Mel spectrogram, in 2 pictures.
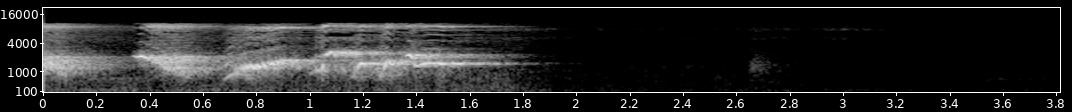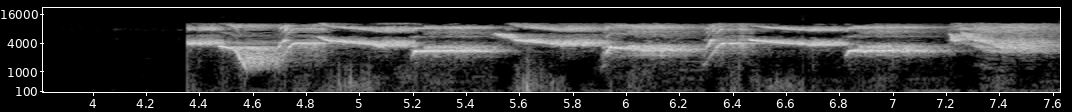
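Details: White-rumped shama master song for bird training: a burst of varied, swooping whistles and trills, a pause of over two seconds, then a long, dense, high warbling phrase of rapid chirps.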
